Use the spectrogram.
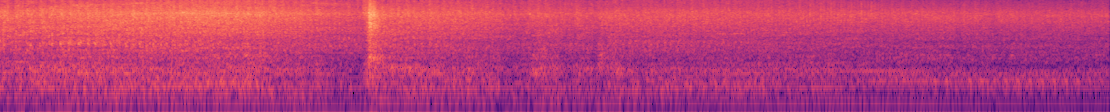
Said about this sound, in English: The old plane took a while to warm up, but soon we were moving down the runway and then rising up and out over Seattle, glistening in the rain beneath us.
